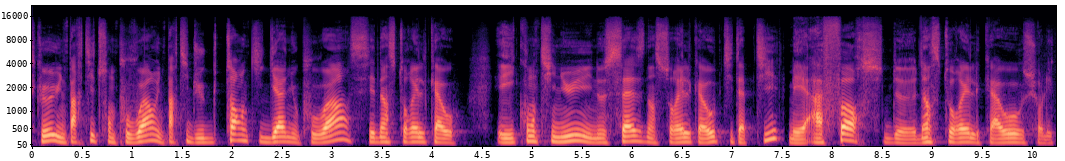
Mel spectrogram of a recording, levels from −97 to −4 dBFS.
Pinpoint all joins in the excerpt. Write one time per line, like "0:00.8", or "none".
0:07.5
